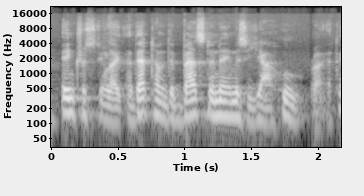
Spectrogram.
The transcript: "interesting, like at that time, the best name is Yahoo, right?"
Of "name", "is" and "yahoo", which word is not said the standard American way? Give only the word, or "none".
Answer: none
